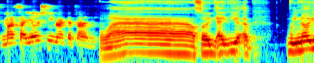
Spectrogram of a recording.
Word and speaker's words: Nakatani: Nakatani? Yeah, it's Masayoshi Nakatani.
